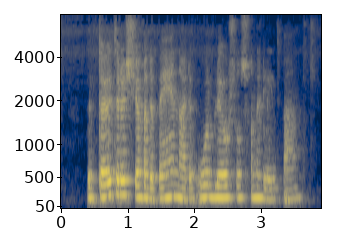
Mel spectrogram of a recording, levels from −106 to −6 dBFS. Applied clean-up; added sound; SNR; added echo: none; none; none; none.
